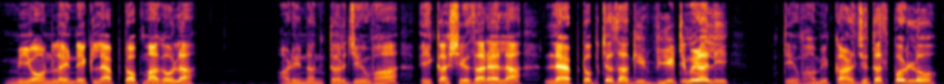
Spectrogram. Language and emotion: Marathi, fearful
